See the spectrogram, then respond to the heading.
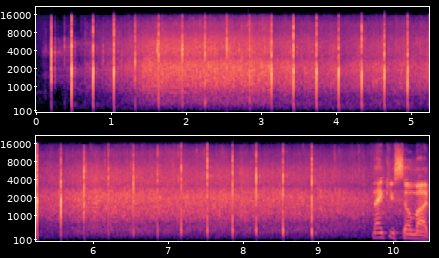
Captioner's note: cheers and applause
